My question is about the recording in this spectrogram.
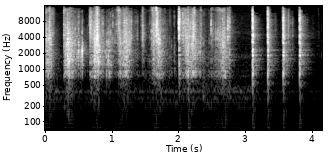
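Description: Metal spoon stirring dry kibble and cottage cheese in a stainless steel bowl: a run of rattling, scraping strokes as the kibble is turned over. About three seconds in it changes to a quick series of sharp metal taps, about four a second.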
